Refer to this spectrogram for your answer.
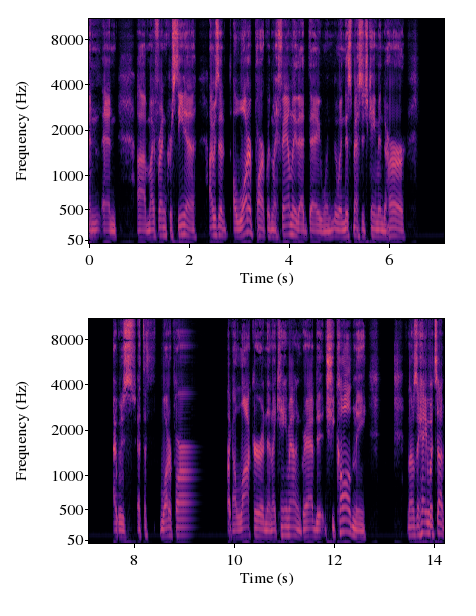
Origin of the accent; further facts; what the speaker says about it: New Jersey, United States; moved away as an adult; now in Florida, United States; I grew up in New Jersey.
